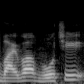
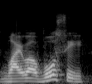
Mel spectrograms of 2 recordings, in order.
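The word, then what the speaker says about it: viva voce: vawa or vaa voi this term V voi is this is how it is pronounced but uh in Indian subcontinent it is always called as vaa vosi anyways uh it's a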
